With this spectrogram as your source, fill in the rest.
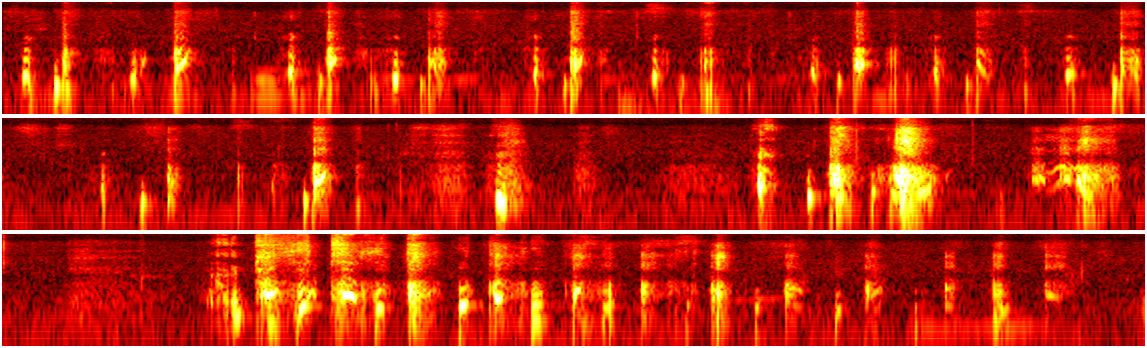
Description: Incredibly fast, almost stuck in a loop sneezes 🤧🤧🤧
